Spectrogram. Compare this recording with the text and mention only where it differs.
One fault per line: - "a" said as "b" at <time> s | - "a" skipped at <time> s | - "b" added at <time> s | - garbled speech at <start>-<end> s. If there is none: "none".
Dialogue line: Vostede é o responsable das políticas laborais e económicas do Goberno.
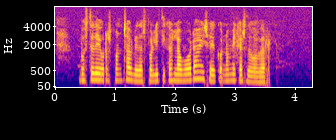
none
